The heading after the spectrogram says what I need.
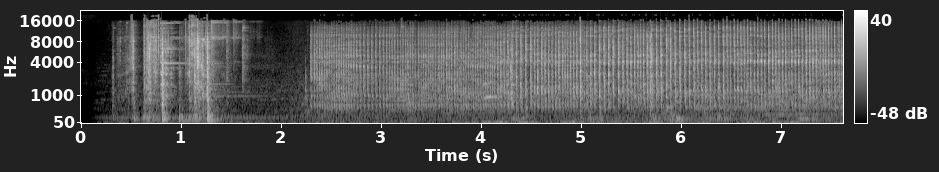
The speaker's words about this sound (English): I got the sound of some press penny machines, the gears and that.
